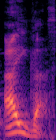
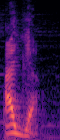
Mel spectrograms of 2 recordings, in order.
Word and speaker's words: haya: Mm, no se dice aiga, se dice haya.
